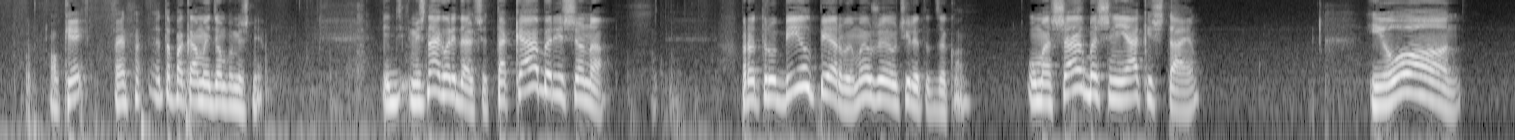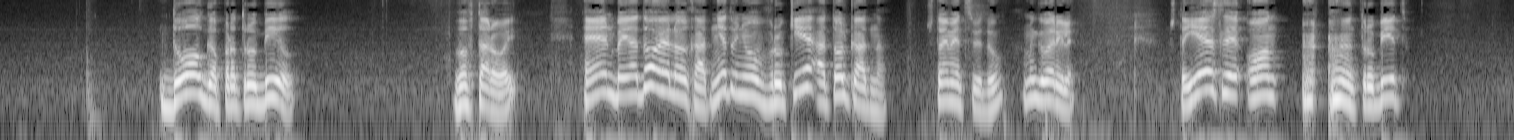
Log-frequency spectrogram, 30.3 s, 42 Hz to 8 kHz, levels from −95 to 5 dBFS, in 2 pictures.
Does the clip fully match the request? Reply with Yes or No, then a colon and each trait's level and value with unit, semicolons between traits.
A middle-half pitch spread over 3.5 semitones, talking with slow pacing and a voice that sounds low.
No: average, 5.2 semitones; slow, 105 wpm; high, 190 Hz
